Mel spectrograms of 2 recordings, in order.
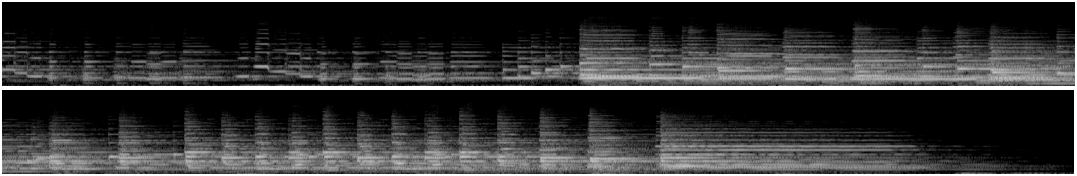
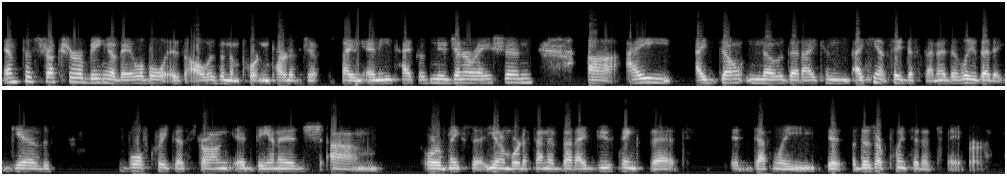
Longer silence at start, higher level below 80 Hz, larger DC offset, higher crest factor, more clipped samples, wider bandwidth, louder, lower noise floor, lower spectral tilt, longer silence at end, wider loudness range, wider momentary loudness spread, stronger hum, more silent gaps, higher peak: about the same, 0 s vs 0 s; about the same, -58 dBFS vs -54 dBFS; neither; about the same, 16 dB vs 12 dB; neither; first, 13.5 kHz vs 8.8 kHz; second, -23 LUFS vs -14 LUFS; second, -50 dBFS vs -54 dBFS; about the same, -5.5 dB/octave vs -6.5 dB/octave; about the same, 0.3 s vs 0.25 s; first, 13 LU vs 3 LU; first, 15 LU vs 8 LU; neither; neither; second, -8 dBFS vs -2 dBFS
